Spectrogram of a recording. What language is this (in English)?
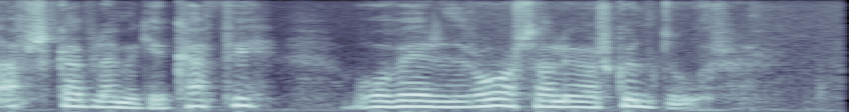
Icelandic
